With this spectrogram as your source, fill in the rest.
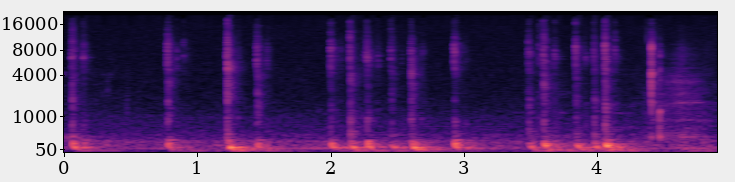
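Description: An email address and password being typed on a computer keyboard, a quiet, close run of irregular key clicks in short bursts with brief pauses.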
